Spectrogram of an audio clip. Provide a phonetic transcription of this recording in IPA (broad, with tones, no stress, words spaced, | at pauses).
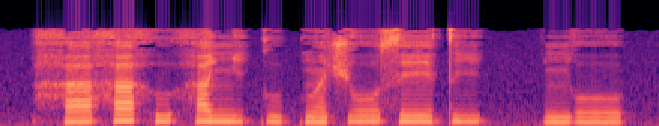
ha˨˦ha˦hu˨ ha˦ɲi˨ku˨kʷã˨ ʃoː˦seː˦ti˦ | ɲoː˨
